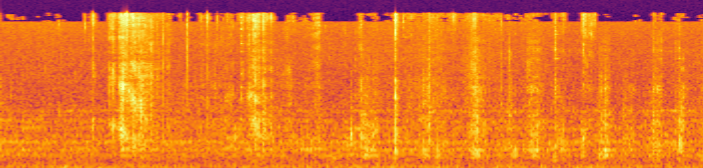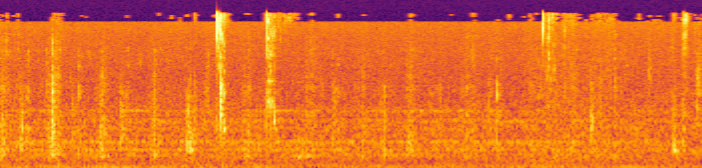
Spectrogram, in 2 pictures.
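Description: Chewing a mouthful of crumb-coated Korean-style corn dog, heard up close: soft, scattered crunches and mouth sounds throughout, with a few crisper crunches.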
